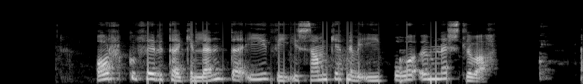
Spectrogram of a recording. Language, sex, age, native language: Icelandic, female, 40-49, Icelandic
